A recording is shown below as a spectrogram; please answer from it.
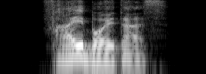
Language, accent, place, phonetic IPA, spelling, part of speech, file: German, Germany, Berlin, [ˈfʁaɪ̯ˌbɔɪ̯tɐs], Freibeuters, noun, De-Freibeuters.ogg
- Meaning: genitive singular of Freibeuter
